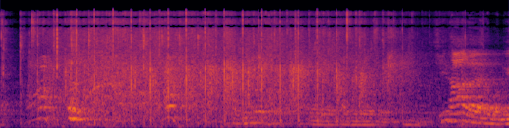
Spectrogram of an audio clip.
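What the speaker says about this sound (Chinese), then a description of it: "可以鼓掌了。" Audience applause at a live Deyun Society xiangsheng crosstalk comedy show in Changchun, a steady wash of clapping from a large crowd lasting throughout, swelling again near the end, with a performer's voice over it.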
